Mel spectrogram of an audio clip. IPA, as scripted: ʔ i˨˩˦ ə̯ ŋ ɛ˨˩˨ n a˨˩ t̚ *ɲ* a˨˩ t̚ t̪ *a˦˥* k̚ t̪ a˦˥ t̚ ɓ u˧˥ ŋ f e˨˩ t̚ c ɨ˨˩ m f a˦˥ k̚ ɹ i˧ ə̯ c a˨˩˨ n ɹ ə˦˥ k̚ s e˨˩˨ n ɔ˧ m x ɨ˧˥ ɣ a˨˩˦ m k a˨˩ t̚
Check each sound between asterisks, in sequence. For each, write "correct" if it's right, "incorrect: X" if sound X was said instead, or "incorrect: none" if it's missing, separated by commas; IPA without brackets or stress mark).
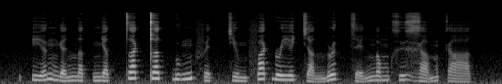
correct, correct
